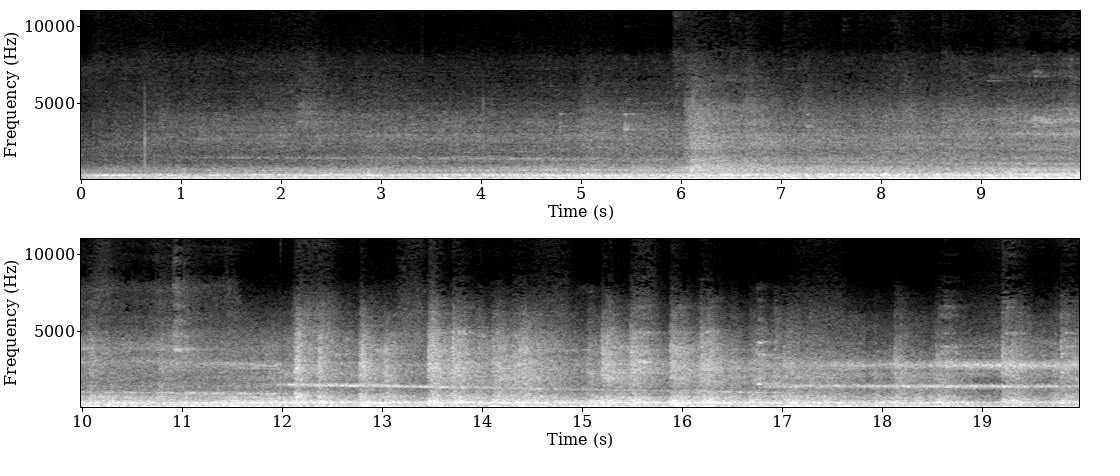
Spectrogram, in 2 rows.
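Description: New York City Subway R179 train pulling into an underground station: a rumble that grows louder as it approaches. Then wheels clack over rail joints and a whine falls in pitch as the train slows, with steady high tones once it is alongside the platform.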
